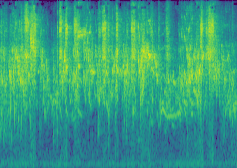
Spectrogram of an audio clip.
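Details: Budgies keep up an unbroken stream of scratchy squawks and quick chirps, busy and overlapping, with a few brief whistled notes mixed in.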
